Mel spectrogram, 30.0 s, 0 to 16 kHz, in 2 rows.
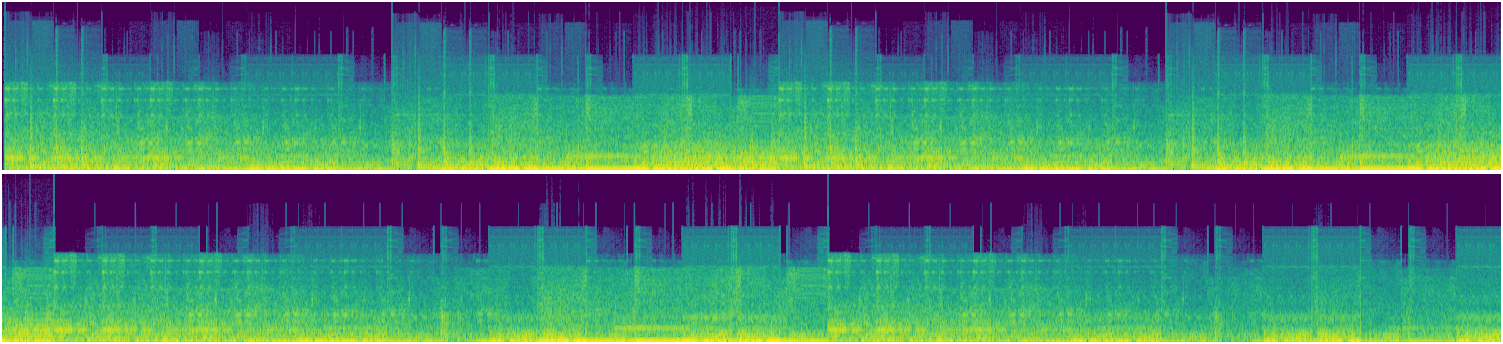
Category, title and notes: Music > Multiple instruments
Demo Track #3446 (Industraumatic)
Underground, Noise, Sci-fi, Ambient, Games, Horror, Industrial, Soundtrack, Cyberpunk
